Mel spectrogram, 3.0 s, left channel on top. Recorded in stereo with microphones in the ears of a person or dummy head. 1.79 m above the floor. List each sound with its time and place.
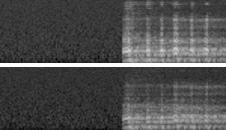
1.6 s laughter: 45° left (ahead or behind), 1.2 m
